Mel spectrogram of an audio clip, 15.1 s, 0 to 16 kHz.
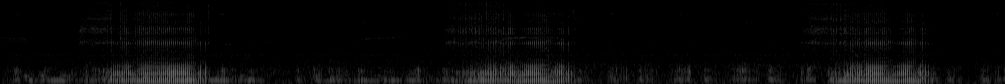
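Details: French Bulldog snoring: loud, rattling snores about every five seconds, roughly 12 a minute, with quieter snuffly breathing in between.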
